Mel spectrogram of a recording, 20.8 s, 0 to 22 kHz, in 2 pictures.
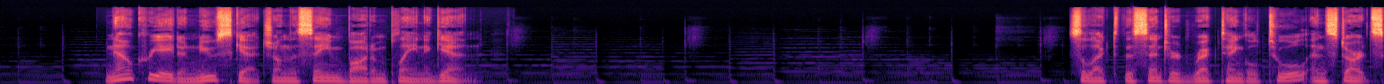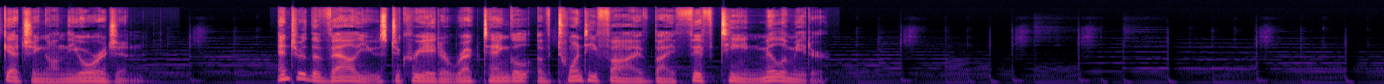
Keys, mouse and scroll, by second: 3.6 click, 5.6 click, 7.4 middle click, 7.8 middle drag, 8.9 click, 10.2 click, 14.6 5, 15.9 Tab, 16.7 1, 17.2 5, 18.4 Return.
